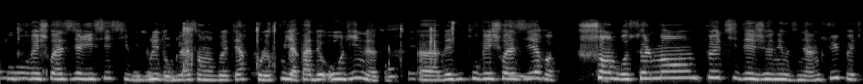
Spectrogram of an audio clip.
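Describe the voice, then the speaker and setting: Chatty woman with a higher voice. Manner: chatty, talks straight to viewers and reads chat messages aloud. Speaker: presenter of a travel booking platform. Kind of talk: live online product demo.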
